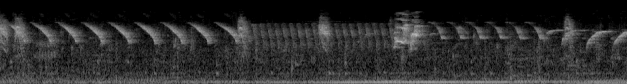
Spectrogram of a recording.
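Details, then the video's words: Canaries eating in an aviary: a clear series of evenly spaced downward-sweeping whistled notes repeated about four per second, a brief buzzy trill, then more falling notes, with soft chirping from other birds behind. "Burung Burung Kenari Sedang Makan Di Aviary"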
